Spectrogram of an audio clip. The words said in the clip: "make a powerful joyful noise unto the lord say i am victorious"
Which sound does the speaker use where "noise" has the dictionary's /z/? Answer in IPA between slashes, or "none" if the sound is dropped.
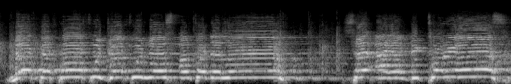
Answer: /s/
